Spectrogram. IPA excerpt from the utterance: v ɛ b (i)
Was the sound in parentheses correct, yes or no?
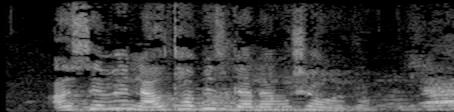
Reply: no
